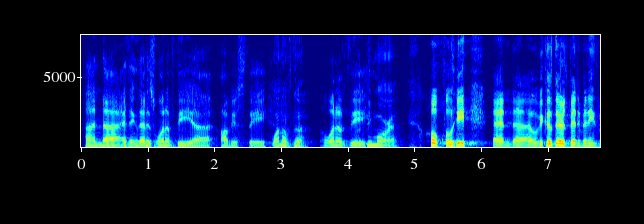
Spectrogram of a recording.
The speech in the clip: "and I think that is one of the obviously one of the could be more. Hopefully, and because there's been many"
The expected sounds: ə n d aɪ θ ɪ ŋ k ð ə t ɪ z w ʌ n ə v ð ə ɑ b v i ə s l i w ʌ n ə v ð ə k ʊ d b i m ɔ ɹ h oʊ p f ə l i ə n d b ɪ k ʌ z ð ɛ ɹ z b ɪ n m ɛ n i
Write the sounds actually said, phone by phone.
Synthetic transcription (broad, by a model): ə n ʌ aɪ θ ɪ ŋ k ð ə t ɪ z w ʌ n ə v ð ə ɑ b v i ə s l i w ʌ n ə v ð ə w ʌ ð b i m ɔ ɹ h oʊ p f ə l i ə n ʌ b ɪ k ʌ z ð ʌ ɹ z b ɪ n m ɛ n i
